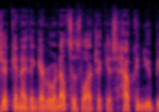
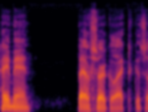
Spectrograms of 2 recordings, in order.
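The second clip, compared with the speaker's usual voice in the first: usual speaking voice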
